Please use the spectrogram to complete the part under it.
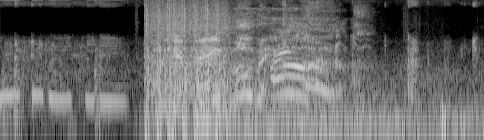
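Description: A rifle fires a short burst of shots.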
